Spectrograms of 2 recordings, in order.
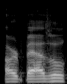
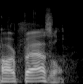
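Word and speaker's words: Art Basel: Uh, yeah, it is pronounced Art Art Basil because I remember there's a Pusha T line that goes something like Art Basil. – Art Basil and the bezel.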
